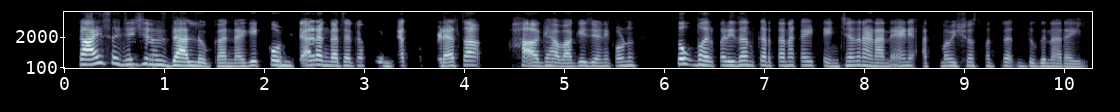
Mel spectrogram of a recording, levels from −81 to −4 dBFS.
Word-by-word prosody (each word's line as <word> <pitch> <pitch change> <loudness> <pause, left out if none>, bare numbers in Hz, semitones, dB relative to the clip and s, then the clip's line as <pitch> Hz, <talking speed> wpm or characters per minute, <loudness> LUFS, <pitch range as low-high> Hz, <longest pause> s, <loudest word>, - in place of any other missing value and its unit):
काय 265 +5 +11
सजेशन्स 260 -5 -3
द्याल 200 -2 +7
लोकांना, 175 -1 -2
की 210 +1 -1
कोणत्या 220 -2 +1
रंगाचा 200 -2 0
किंवा 200 +1 -9
कोणत्या 190 +2 -5
कपड्याचा 200 +2 0 0.4
हा - - +6
घ्यावा 180 -3 -1
की 195 -1 -3
जेणेकरून 185 +3 -6 0.4
तो 280 0 +5
भर 225 -3 +2
परिधान 215 +1 -1
करतांना 210 -1 -3
काही 210 0 -4
टेन्शन 190 +4 -6
राहणार 185 -6 0
नाही - - -4
आणि 195 0 -2
आत्मविश्वास 185 +2 -9
मस्त 185 +1 -14 0.2
दुगना 170 -2 -7
राहील? 150 -2 -9
195 Hz, 160 wpm, -23 LUFS, 180-215 Hz, 0.4 s, काय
